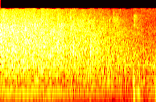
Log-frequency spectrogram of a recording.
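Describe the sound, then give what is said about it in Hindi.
An audience claps together in a dense, steady burst of applause that holds for a few seconds and slowly tapers off, with no voices over it. “हाँ, तो उनके लिए तो आप ताली बजा दो।”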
